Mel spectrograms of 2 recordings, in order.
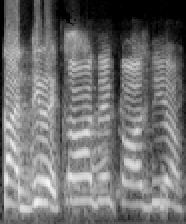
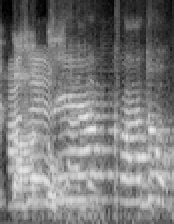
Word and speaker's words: cadeau: C'est son de cardiac. Ma'am, c'est son de cardiac. Okay. C'est son de cardiac. Anybody with correct pronunciation? C'est son de cardo.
